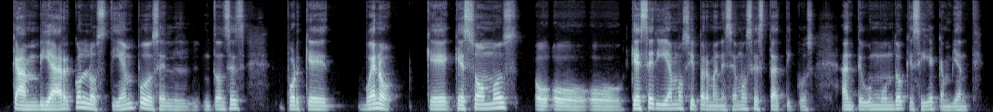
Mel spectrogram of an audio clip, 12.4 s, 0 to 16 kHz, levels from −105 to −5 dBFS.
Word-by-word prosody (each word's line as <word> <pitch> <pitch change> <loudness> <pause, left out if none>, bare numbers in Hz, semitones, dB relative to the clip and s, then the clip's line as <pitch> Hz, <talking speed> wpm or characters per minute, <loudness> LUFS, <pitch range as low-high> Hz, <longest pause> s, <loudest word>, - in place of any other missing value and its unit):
cambiar 115 +1 +5
con 165 -1 +2
los 105 -5 0
tiempos, 130 +4 0
el 100 -2 -7
entonces 115 +4 -3 0.5
porque, 115 -3 0 0.3
bueno, 130 +6 +3 0.3
¿qué 120 0 +1
qué 125 -1 +3
somos, 145 +5 +2 0.2
o 115 - +2
o 105 -2 -1 0.3
o - - -27
qué 130 - +5
seríamos 130 -1 +2
si 130 - -1
permanecemos 110 +1 -3
estáticos 105 -4 -5 0.3
ante 115 0 -2
un 115 +2 -4
mundo 115 +2 -2
que 110 -3 -8
sigue 110 +3 -3
cambiante? 100 -2 -8
115 Hz, 120 wpm, -24 LUFS, 105-130 Hz, 0.5 s, cambiar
